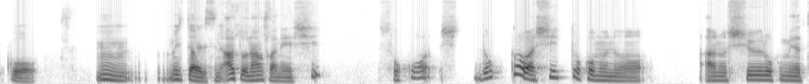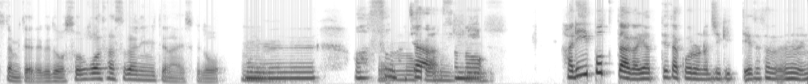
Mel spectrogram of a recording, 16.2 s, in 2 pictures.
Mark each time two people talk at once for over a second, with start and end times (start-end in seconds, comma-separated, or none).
11.7-13.0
